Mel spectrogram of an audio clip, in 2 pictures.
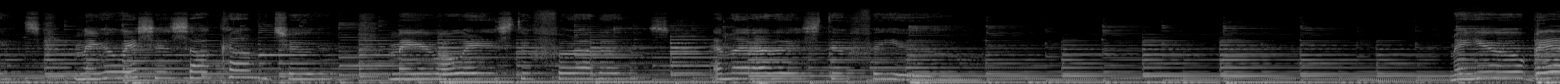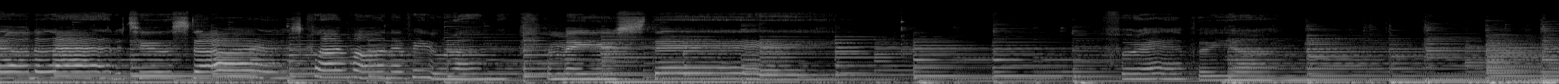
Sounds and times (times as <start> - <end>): Tender music: 0.0 - 31.1.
